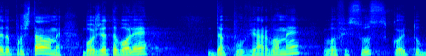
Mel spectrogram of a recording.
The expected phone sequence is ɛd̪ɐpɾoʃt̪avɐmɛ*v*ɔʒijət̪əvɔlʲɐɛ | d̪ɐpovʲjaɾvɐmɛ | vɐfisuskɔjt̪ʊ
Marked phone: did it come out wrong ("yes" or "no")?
yes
